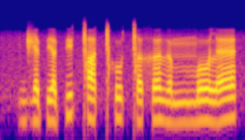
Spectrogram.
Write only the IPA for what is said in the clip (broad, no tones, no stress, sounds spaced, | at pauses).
d͡ʒ ɛ pʲ a pʲ ɵ ǀ a ǀʰ u ǀ ə x ə ð ɵ mː o l ɛ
